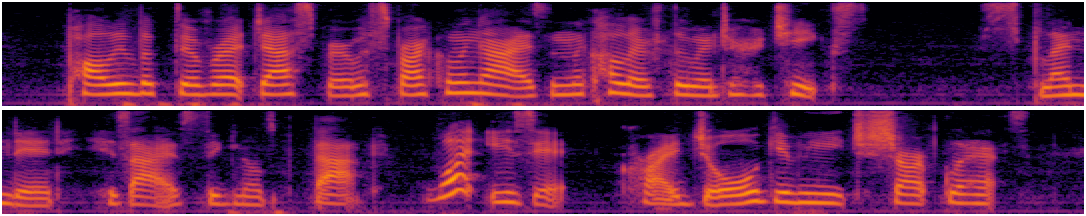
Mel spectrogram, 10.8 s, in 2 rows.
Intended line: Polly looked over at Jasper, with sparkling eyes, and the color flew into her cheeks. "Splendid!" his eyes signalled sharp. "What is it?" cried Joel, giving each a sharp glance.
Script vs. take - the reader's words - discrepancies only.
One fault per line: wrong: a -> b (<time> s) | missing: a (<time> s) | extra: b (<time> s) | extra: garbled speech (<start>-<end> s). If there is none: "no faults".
wrong: sharp -> back (6.9 s)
